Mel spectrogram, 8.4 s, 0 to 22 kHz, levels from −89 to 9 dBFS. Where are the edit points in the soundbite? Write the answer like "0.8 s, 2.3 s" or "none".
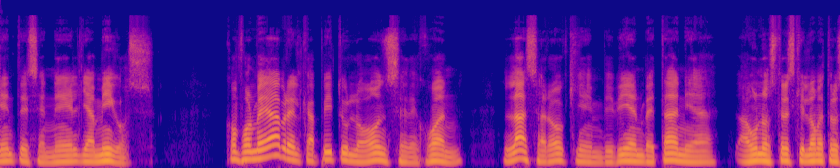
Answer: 7.3 s

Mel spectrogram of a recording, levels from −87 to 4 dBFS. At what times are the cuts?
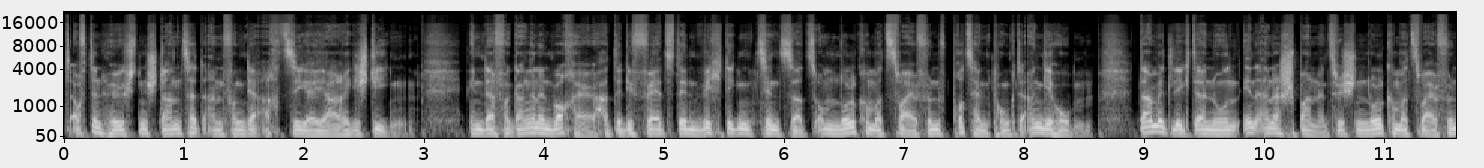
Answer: none

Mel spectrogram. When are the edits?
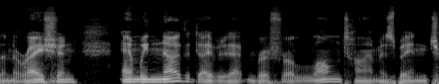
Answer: none

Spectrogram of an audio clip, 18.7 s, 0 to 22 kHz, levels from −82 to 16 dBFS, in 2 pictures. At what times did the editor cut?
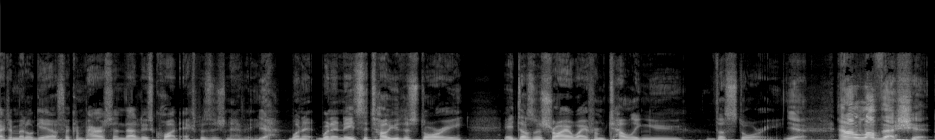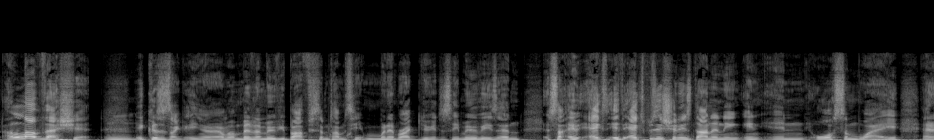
14.7 s, 17.4 s

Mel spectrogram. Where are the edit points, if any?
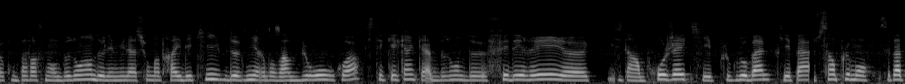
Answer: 6.1 s, 8.1 s

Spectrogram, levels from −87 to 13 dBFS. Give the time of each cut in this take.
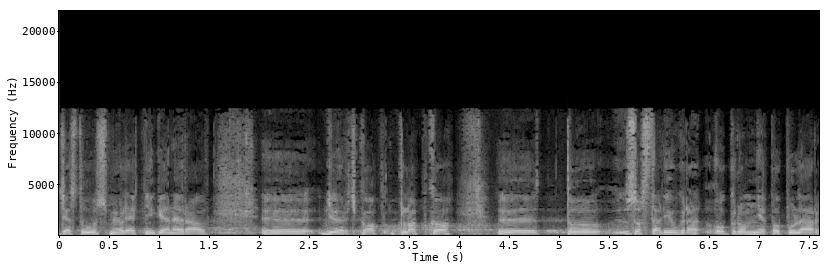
none

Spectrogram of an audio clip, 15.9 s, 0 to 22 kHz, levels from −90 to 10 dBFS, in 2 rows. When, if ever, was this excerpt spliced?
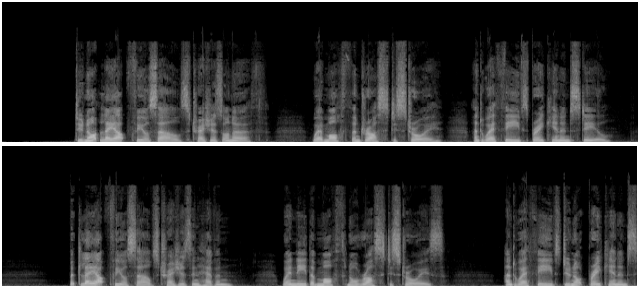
none

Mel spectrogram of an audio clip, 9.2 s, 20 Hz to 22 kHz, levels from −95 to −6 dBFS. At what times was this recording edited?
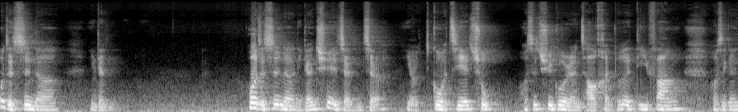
none

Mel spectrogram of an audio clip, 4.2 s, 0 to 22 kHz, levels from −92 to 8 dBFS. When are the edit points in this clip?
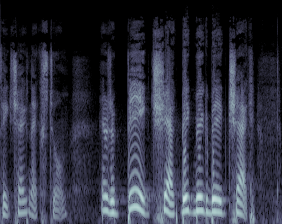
3.1 s

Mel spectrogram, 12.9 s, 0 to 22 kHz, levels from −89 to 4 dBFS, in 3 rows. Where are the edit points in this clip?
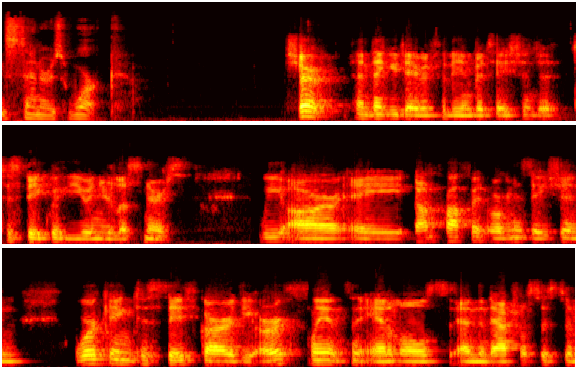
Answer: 6.2 s, 9.6 s, 10.9 s

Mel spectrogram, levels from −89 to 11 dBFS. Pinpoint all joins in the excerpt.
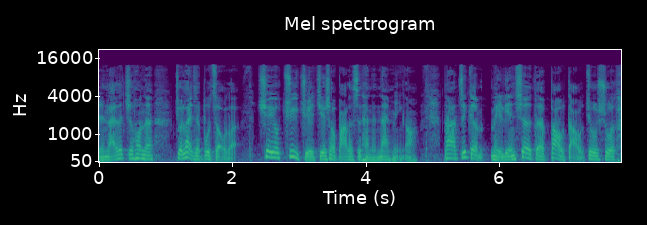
2.3 s

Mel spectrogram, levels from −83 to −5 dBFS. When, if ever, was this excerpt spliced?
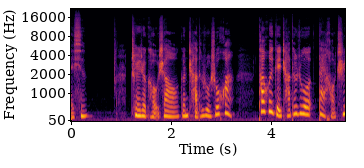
1.1 s

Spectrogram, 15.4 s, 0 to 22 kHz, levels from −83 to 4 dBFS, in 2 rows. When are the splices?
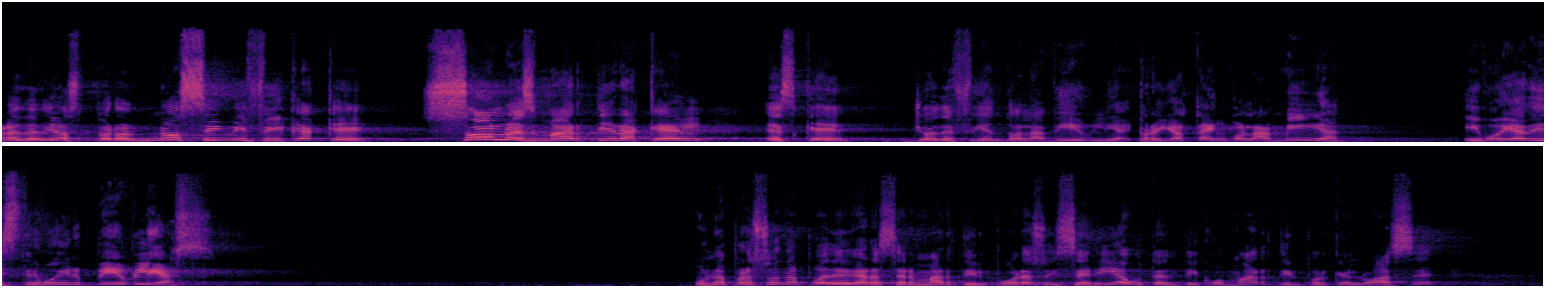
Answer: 5.6 s

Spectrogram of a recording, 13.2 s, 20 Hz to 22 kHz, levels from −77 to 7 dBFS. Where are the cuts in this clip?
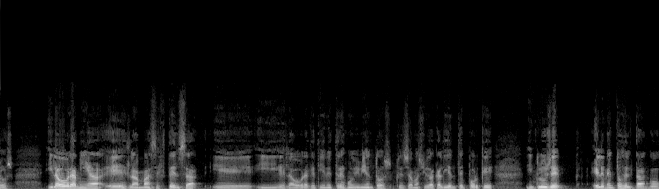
none

